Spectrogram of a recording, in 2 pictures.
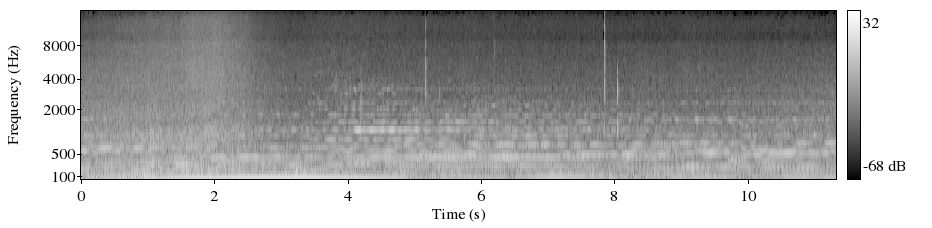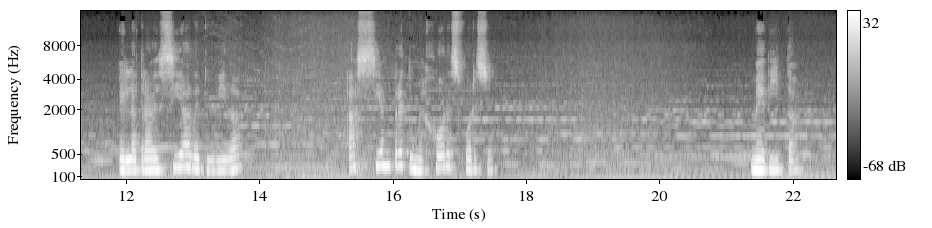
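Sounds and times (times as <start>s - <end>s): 
ocean wave washing on shore: 0.0s - 4.6s, 13.7s - 16.5s, 17.4s - 20.7s
speech: 11.9s - 13.8s, 15.4s - 17.6s, 21.4s - 22.2s.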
